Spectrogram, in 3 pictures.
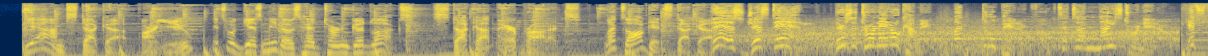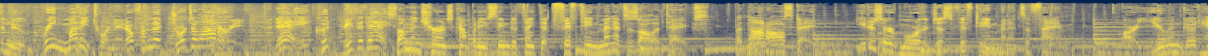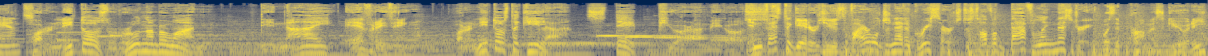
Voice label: Commercial No Slate

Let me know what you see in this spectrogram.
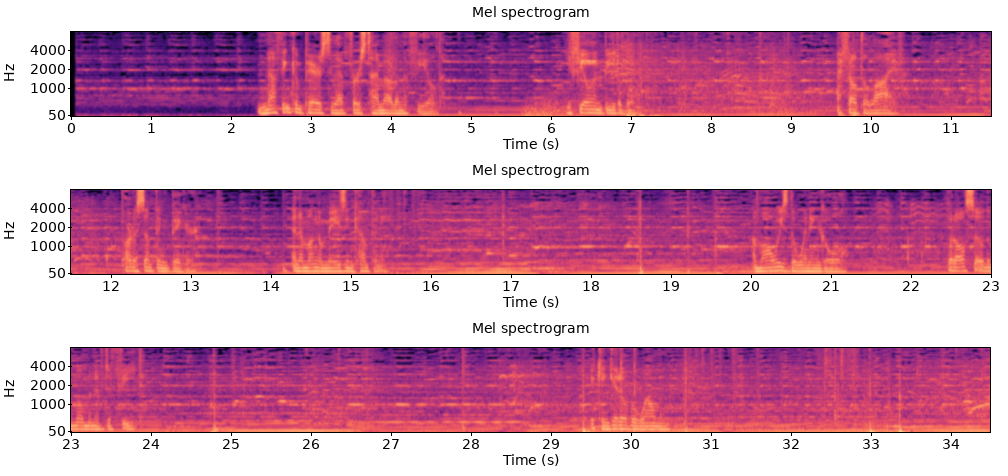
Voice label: Voiceovers; McDonald's

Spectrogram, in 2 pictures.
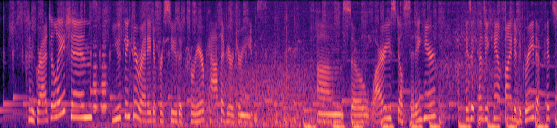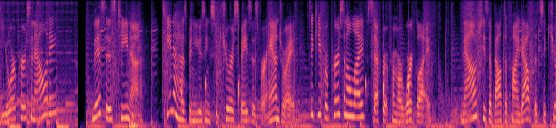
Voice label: Explainers

